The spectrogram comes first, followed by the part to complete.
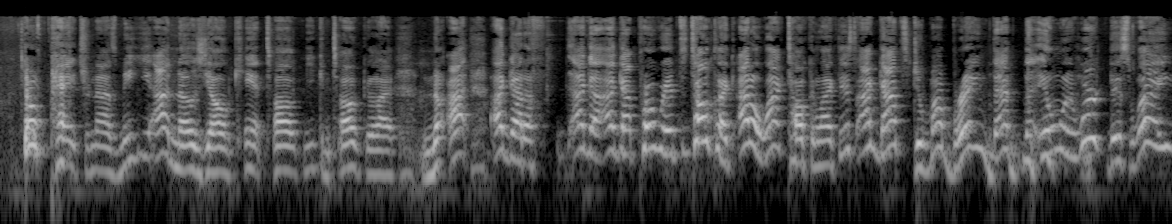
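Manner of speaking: very high-pitched, full hillbilly voice. Addressed as Cletus by the other speaker, answer back in a Cletus hillbilly voice. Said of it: "hillbilly from popular media and just given life".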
